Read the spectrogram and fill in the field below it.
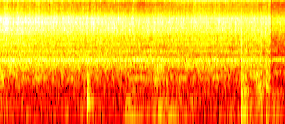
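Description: Boiled chickpeas go into a pan of spices cooking on low flame for puri chole, setting off a steady loud sizzle with a few faint scraping stirs, and the frying eases slightly at the end.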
